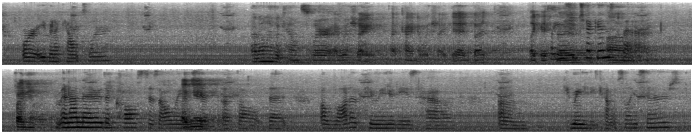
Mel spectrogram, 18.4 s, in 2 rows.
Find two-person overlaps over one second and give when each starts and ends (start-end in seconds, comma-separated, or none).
7.3-8.7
